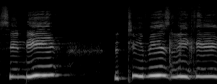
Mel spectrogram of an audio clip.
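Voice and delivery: very high, flat, almost deadpan. Fan recalling a scene from the third movie, imitating Brenda, almost deadpan. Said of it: "almost deadpan, but also at a clearly higher register".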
